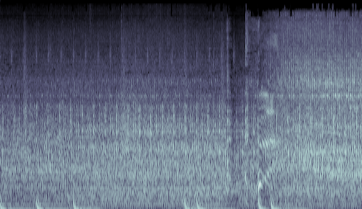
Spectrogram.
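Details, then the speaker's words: Diesel truck idling after installing a WC Fab upper coolant line, checked with no leaks. Steady low rumble with even clatter and no knocks or misses under outdoor noise. The engine sounds healthy. "the sound never gets old man i'll tell you"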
